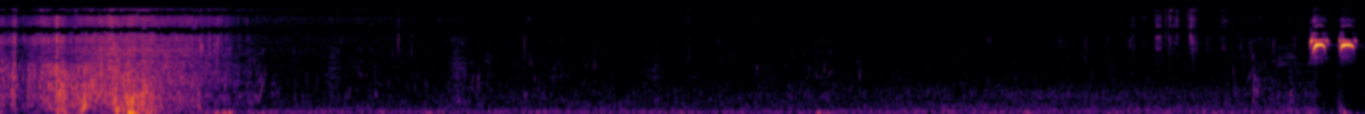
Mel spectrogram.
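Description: A dog plunging into a pond with a loud splash lasting about two seconds, then swimming away quietly. Just before the end come three short, high-pitched whistle toots.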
